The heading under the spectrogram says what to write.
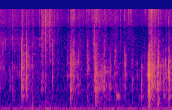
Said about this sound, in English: That's a fire. Or a camel eating.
